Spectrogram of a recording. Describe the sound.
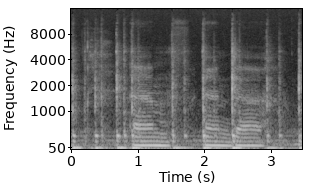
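Sharp computer clicks tap out at an irregular pace as a neurologist clicks through slides of one of his recent talks, while a voice talks in the background.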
